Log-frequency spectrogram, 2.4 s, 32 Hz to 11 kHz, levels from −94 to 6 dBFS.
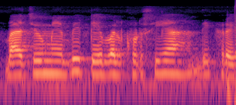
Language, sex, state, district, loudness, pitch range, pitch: Hindi, female, Maharashtra, Mumbai Suburban, -19 LUFS, 175-185 Hz, 180 Hz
